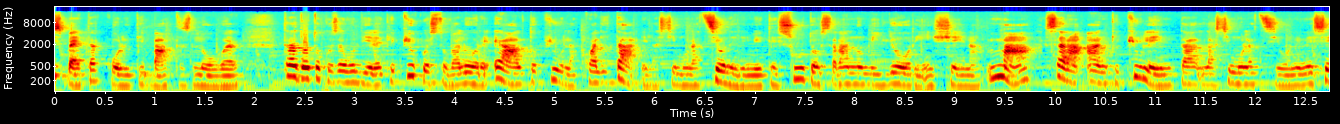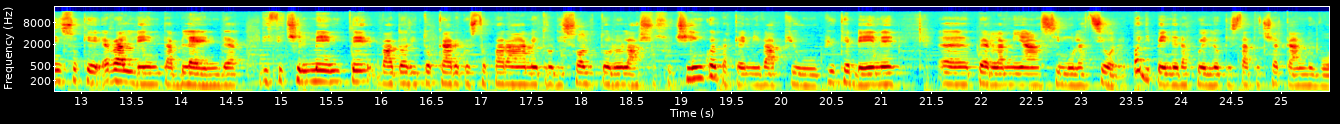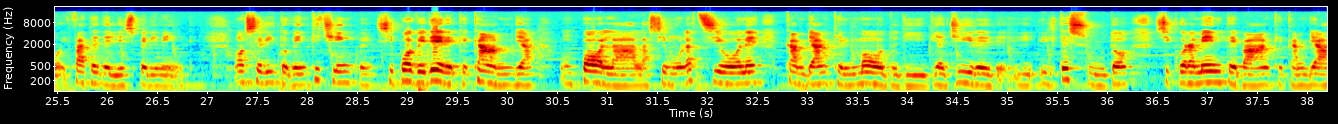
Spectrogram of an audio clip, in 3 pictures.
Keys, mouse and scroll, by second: 14.8 space, 15.3-18.3 middle drag, 21.1-26.0 drag, 27.5 space, 28.7 middle click, 29.4 scroll up 2, 30.0-30.6 scroll down 2, 30.6 middle click, 31.2 space, 31.9 space, 32.3 middle click, 32.8-34.1 scroll up 2, 34.1-38.2 middle drag.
